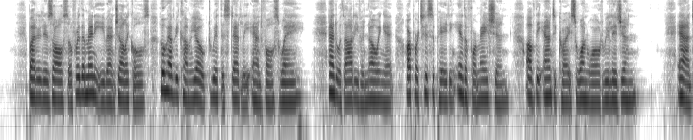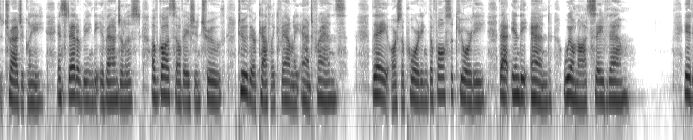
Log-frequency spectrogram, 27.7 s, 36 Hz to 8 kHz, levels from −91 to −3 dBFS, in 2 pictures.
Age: 60-79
